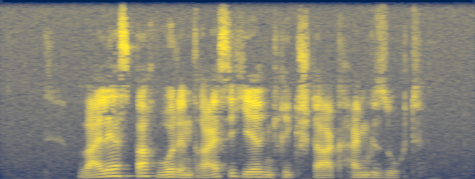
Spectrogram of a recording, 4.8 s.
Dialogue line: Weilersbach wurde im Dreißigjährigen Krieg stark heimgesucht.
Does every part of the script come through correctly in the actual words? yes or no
yes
